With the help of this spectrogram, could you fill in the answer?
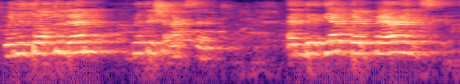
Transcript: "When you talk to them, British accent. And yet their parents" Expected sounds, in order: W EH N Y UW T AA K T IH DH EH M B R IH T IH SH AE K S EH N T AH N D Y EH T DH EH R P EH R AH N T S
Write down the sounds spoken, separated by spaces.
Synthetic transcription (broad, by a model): W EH N Y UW T AA K T IH DH EH M B R IH T IH SH AE K S EH N T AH N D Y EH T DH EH R P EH R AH N T S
